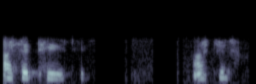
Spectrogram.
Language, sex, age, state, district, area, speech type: Kashmiri, female, 18-30, Jammu and Kashmir, Pulwama, rural, conversation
